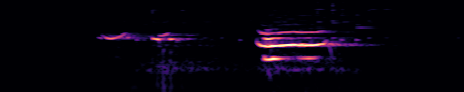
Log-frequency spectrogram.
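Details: Hounds of Beagle and Segugio breeds on an August hare hunt: a softer wavering yelp, then a louder, sustained, ringing bay lasting about half a second, clear and tonal against silence.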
